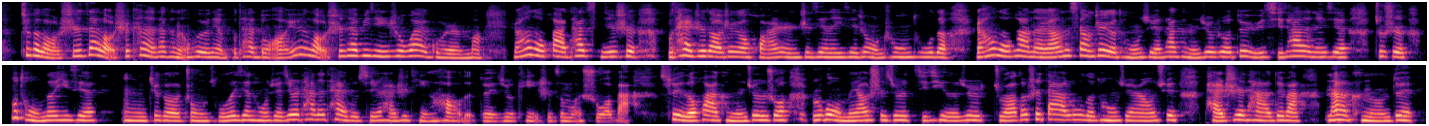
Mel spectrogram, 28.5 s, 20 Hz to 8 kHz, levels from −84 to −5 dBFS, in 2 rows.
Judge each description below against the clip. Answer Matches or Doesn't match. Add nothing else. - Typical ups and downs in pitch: Matches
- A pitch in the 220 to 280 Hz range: Matches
